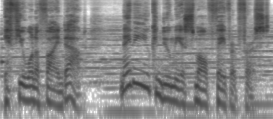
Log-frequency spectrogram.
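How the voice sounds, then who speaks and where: A brooding young nobleman for a video game. He speaks low, curt and composed, with formal reserve, over clear background music. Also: wildly swooping pitch, moderate pace. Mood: calm, calculating. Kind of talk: video game character acting.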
